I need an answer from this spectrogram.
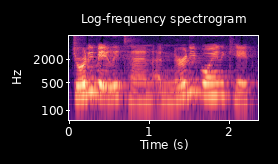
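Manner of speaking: usual speaking voice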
